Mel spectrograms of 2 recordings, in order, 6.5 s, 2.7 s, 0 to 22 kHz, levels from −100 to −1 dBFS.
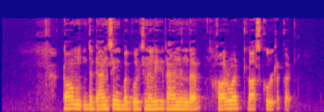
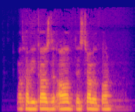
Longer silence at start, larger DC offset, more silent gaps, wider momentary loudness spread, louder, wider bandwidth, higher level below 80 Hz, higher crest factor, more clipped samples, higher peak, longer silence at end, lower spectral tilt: first, 0.9 s vs 0.35 s; neither; neither; first, 14 LU vs 10 LU; first, -17 LUFS vs -21 LUFS; second, 11.5 kHz vs 15.5 kHz; about the same, -52 dBFS vs -56 dBFS; about the same, 16 dB vs 14 dB; neither; first, -2 dBFS vs -8 dBFS; first, 0.7 s vs 0.45 s; about the same, -5.5 dB/octave vs -6.5 dB/octave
